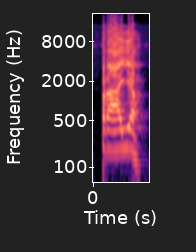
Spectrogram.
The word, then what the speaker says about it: प्रायः: विसर्ग युक्त में क्या है कि विसर्ग भी अनुस्वार की तरह स्वर के बाद आता है, इसका उच्चारण ह की तरह होता है, जैसे प्रायः।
